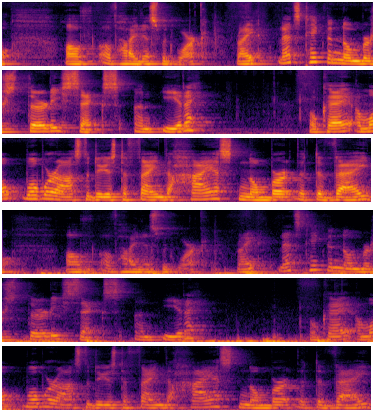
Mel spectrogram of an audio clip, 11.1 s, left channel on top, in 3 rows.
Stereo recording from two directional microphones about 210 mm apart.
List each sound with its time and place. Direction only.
0.6 s speech: 30° left (ahead or behind)
2.3 s speech: 45° left (ahead or behind)
6.9 s speech: 35° left (ahead or behind)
